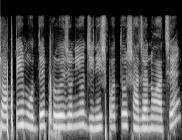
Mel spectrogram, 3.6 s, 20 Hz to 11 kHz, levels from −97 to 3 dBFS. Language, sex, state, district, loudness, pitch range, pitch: Bengali, female, West Bengal, Alipurduar, -14 LUFS, 220-265 Hz, 240 Hz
